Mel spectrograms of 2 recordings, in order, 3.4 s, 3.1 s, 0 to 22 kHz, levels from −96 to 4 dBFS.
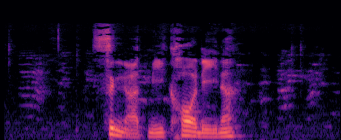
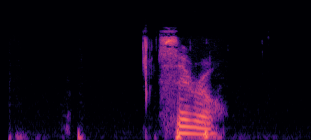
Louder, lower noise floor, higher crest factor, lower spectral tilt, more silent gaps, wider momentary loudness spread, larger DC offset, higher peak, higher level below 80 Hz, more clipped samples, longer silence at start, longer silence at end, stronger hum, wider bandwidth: second, -28 LUFS vs -25 LUFS; second, -63 dBFS vs -83 dBFS; about the same, 22 dB vs 20 dB; about the same, -4.5 dB/octave vs -4.5 dB/octave; neither; second, 12 LU vs 17 LU; neither; about the same, -10 dBFS vs -10 dBFS; second, -60 dBFS vs -48 dBFS; neither; first, 0.95 s vs 0.75 s; about the same, 1 s vs 0.9 s; neither; first, 11.5 kHz vs 10 kHz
